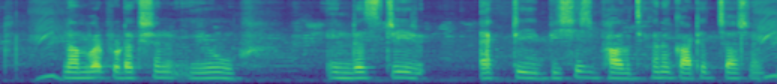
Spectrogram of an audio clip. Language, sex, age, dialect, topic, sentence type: Bengali, male, 18-24, Standard Colloquial, agriculture, statement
